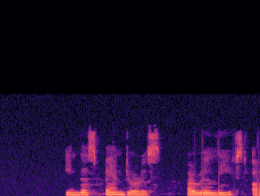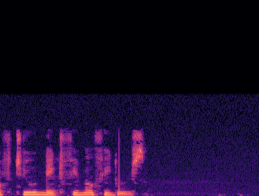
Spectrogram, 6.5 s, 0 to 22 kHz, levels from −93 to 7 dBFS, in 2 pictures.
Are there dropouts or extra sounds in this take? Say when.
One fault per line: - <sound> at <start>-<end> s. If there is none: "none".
none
